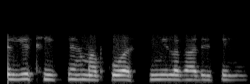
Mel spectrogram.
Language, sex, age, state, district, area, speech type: Hindi, female, 18-30, Uttar Pradesh, Jaunpur, urban, conversation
